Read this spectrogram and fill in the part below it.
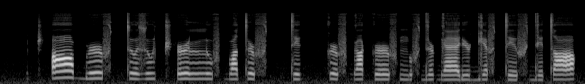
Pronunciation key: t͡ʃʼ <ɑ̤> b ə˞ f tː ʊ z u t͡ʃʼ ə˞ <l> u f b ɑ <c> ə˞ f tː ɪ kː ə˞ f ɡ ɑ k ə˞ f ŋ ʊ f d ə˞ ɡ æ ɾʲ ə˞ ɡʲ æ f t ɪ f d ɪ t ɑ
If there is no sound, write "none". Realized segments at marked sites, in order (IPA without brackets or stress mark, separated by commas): ɑ, lː, t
